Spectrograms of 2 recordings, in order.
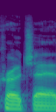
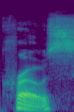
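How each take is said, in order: First: The name is said with Italian sounds. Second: The name is said with American English sounds. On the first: This is the original pronunciation of the name. "That's the Italian pronunciation" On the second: This is how the family actually says the name. "because it was Americanized"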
